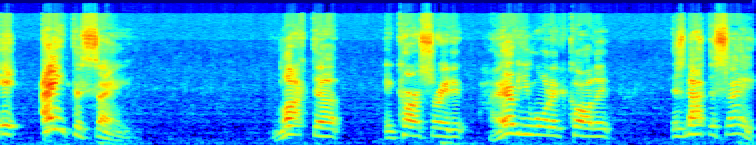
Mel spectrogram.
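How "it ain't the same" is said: ain't hit hard and emphasized. Talking about being locked up, with stress on ain't. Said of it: "when I say ain't, I mean I'm putting emphasis on it".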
